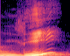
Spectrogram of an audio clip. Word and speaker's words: lit: Dans ma chambre, il y a un lit, une armoire, un lit. Un lit, ça signifie machakal. Un lit. Faites attention, T final non prononcé.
